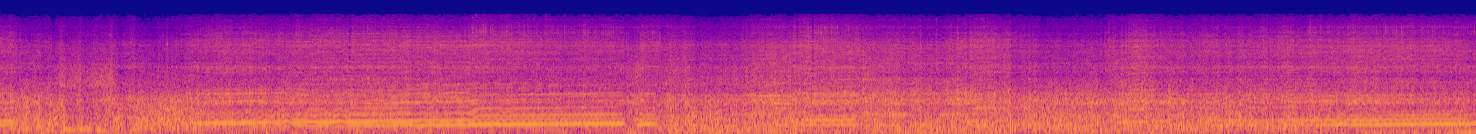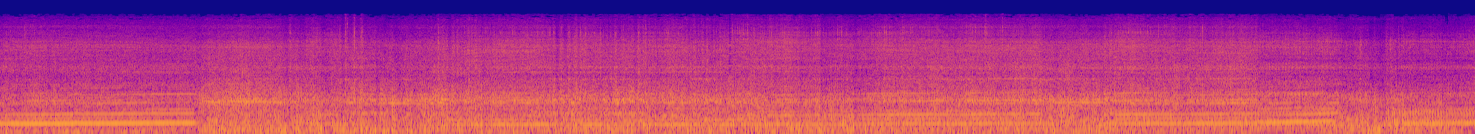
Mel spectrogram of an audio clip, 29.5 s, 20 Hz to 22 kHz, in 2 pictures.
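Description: Kawasaki KDX220 two-stroke single-cylinder dirt bike engine pulling hard at speed, its pitch climbing steadily and then dropping sharply at each upshift, several times over.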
